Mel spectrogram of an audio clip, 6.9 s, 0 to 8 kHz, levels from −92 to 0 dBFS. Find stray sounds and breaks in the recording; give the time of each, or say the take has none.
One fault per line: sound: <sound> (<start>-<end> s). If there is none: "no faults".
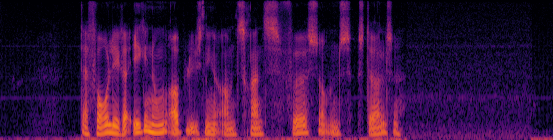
no faults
